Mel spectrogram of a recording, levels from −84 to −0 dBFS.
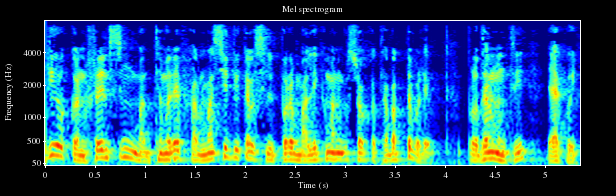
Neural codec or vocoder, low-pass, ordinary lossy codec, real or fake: none; 7.2 kHz; none; real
